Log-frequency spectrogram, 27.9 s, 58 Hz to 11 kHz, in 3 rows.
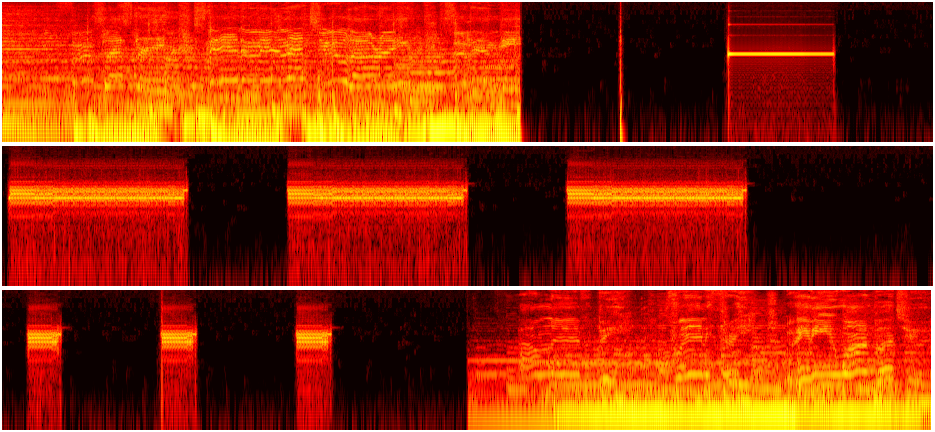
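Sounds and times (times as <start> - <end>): steady beep: 7.3 - 8.4
harsh buzzing data bursts: 9.4 - 11.2, 12.2 - 14.0, 15.0 - 16.8.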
